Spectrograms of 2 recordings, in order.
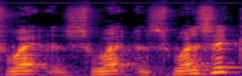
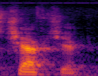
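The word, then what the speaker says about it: Szewczyk: Chefchik. Can you pronounce that? No, I can't. I'm not even going to. It's Swezik? No, it's Chefchik.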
